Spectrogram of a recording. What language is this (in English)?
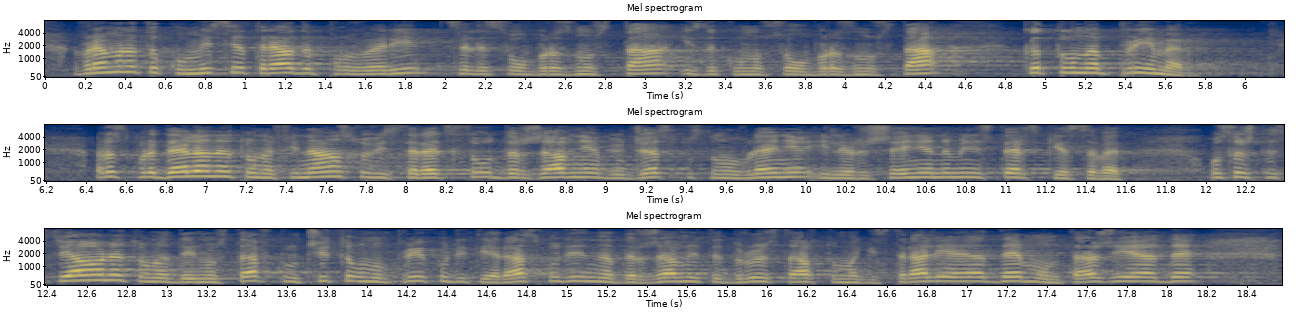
Bulgarian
